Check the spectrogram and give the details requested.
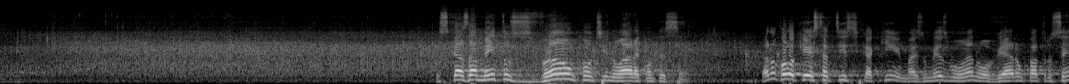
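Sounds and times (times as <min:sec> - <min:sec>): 
large crowd clapping: 0:00.0 - 0:08.4
speech: 0:04.4 - 0:07.0, 0:07.6 - 0:10.6.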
